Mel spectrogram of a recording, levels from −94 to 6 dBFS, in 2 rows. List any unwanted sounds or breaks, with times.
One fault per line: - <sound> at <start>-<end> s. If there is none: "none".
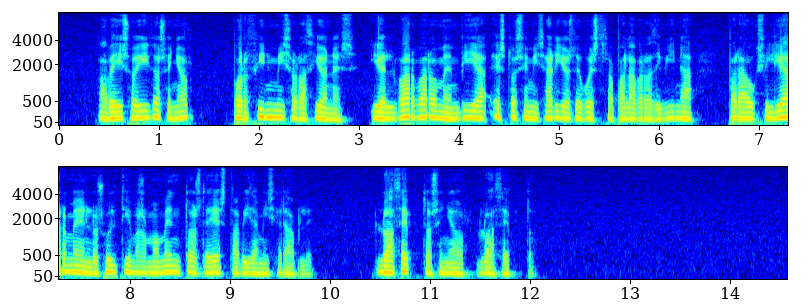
none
